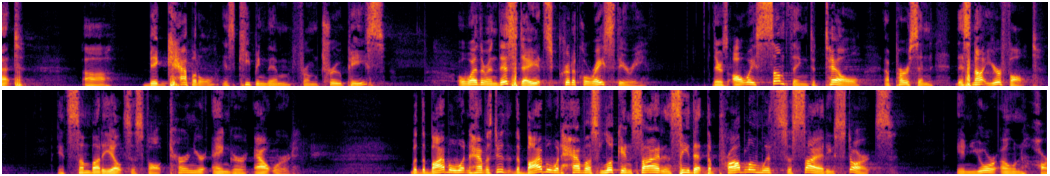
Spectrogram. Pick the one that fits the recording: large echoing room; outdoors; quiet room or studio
large echoing room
